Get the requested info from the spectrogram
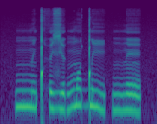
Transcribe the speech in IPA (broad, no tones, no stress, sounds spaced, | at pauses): mː ĩ ǃʰ ɘ ʑ ɘ ŋ͡m ɔ̃ ŋ͡ǃ i | nː ẽ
